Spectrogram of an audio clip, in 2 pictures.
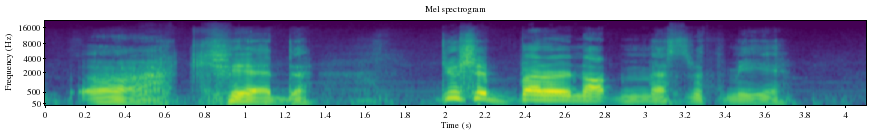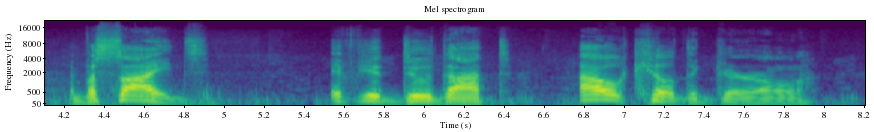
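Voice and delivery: plain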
